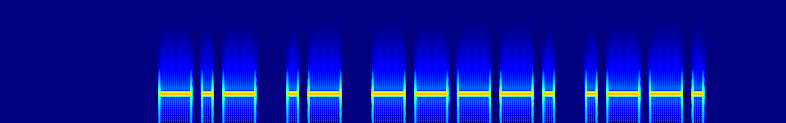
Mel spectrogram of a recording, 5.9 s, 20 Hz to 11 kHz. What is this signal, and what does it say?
Morse code, heard as a keyed tone, about 15 wpm, 700 Hz. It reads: KA9P
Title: Call Signs Repeated 2x - 15wpm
